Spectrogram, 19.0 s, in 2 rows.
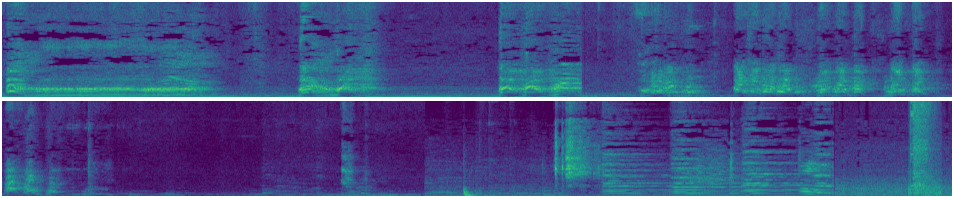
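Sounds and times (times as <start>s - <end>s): dogs barking: 0.0s - 0.5s, 3.0s - 4.0s, 5.0s - 5.8s, 6.4s - 10.4s.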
